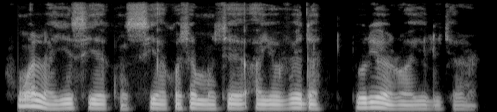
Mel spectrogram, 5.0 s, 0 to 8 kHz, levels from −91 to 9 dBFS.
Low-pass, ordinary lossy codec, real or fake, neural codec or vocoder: 7.2 kHz; Opus, 64 kbps; real; none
